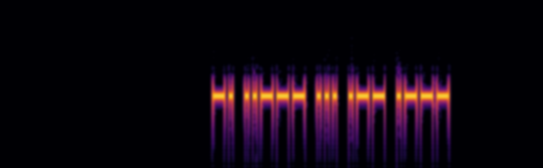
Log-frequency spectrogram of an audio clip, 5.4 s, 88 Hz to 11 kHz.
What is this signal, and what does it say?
Morse code, heard as a keyed tone, about 29 wpm, 700 Hz. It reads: N2SWJ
